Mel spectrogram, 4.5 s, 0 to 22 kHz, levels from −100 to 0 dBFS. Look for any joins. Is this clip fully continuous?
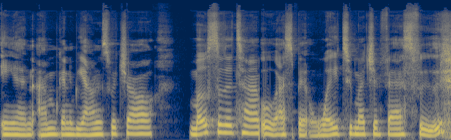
no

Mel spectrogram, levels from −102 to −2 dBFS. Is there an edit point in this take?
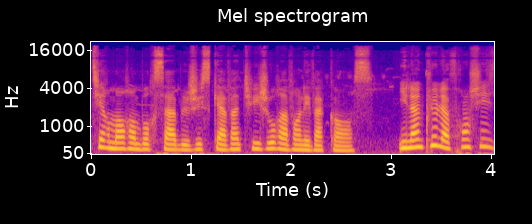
yes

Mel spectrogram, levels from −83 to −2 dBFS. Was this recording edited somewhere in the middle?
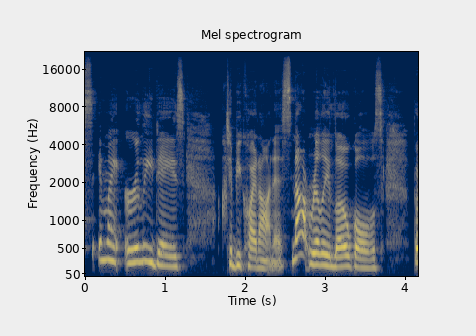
yes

